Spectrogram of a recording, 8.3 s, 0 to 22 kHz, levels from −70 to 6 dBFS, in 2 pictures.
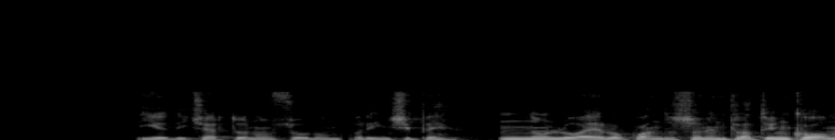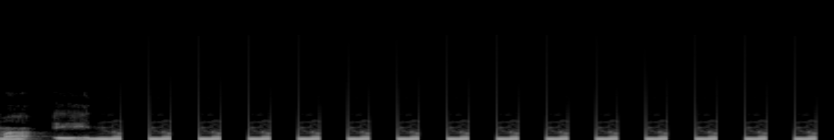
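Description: From 0.69 to 3.91 s, automatic gain rising lifts the level by about 12 dB. Voice and background swell together slowly, ending just before "coma e".

At 1.71 to 1.75 s, the sound drops to silence for 43 ms, then resumes. A Bluetooth stall is the likely cause, with the headphone buffer running dry.

From 4.78 s, just after "coma e", stutter with silent gaps lasts to the end. A 107 ms fragment repeats 14 times, each followed by 141 ms of digital silence. The player likely stalled and replayed its last fragment each time. The audio that should have followed is lost.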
